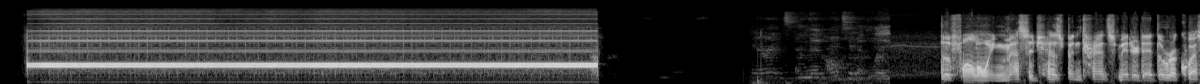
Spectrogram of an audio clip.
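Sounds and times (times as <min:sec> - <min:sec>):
electronic alarm tone: 0:00.3 - 0:06.0.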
